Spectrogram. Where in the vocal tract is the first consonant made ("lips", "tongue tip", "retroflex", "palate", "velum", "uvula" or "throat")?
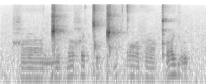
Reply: uvula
